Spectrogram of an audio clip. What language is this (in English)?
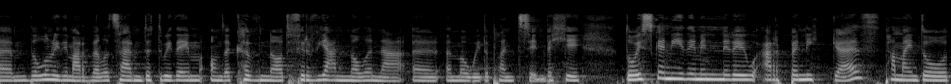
Welsh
